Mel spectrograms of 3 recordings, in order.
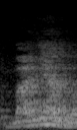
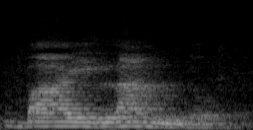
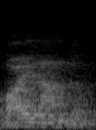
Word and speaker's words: bailando: Bañando, what is that? Dance. To dance. No, that's Vale. bailando. Or bailando. Yeah. Oh, okay. B-A-I-L-A-N-D-O. So you still pronounce the L.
